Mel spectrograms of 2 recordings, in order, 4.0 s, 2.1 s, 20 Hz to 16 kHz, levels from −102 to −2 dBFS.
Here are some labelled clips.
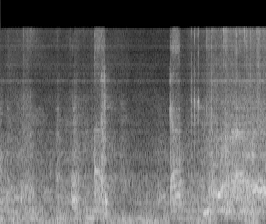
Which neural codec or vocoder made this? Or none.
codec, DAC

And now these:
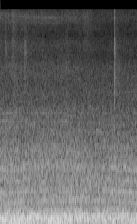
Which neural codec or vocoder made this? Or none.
vocoder, BigVGAN v2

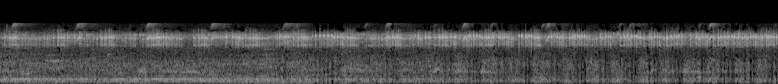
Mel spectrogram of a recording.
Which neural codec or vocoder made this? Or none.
none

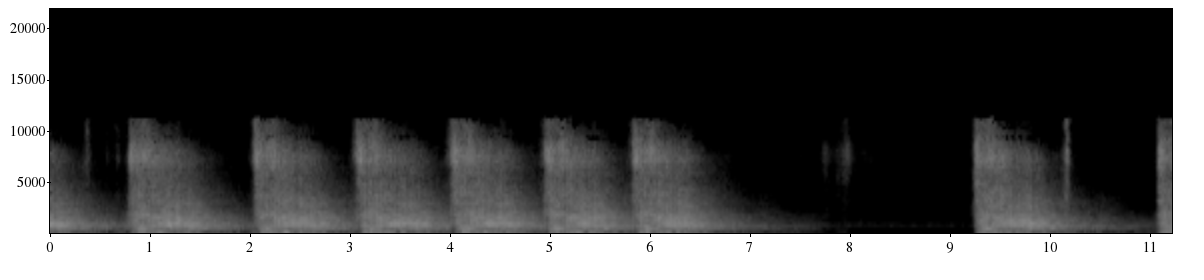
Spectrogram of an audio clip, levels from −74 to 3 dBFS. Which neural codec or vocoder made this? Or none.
vocoder, Vocos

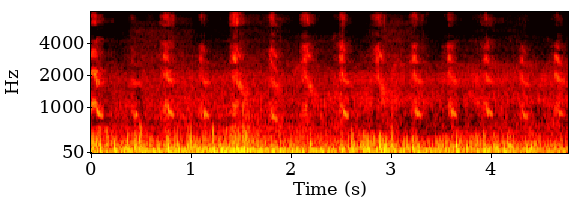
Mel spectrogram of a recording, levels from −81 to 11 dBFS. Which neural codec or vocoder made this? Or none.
vocoder, Vocos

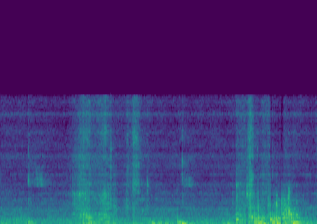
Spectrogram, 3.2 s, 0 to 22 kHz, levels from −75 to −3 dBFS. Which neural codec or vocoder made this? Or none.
codec, SNAC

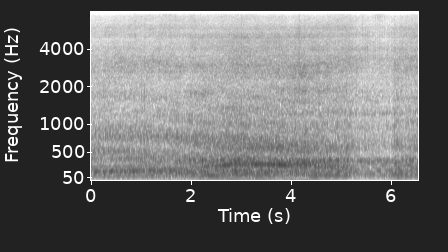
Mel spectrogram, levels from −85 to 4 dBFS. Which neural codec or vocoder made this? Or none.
codec, DAC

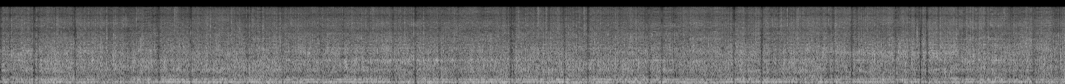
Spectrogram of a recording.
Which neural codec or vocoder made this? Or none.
codec, SNAC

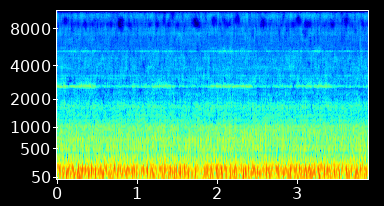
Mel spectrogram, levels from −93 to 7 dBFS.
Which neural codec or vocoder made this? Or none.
vocoder, Vocos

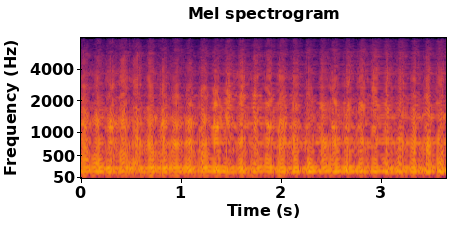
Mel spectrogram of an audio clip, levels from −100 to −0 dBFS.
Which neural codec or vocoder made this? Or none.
vocoder, HiFi-GAN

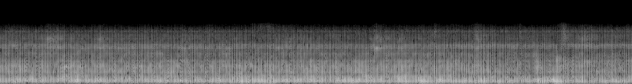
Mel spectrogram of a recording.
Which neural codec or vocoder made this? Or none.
vocoder, WaveNeXt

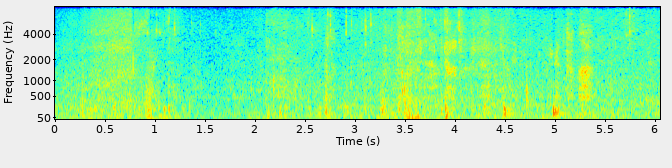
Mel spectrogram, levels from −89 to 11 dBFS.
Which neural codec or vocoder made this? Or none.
none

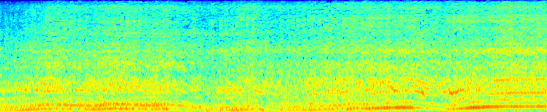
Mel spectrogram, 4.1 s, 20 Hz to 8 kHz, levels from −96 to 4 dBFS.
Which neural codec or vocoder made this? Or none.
none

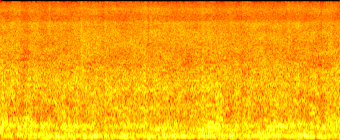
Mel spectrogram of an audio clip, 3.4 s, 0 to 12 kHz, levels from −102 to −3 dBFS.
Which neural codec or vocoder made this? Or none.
codec, SNAC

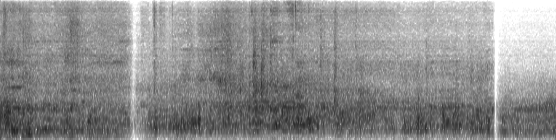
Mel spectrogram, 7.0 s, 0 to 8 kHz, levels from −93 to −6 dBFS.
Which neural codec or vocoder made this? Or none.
codec, SNAC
